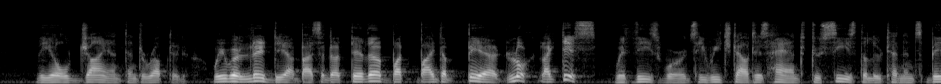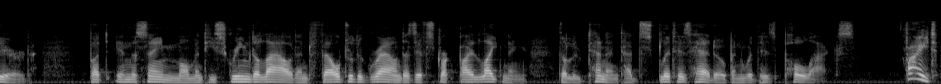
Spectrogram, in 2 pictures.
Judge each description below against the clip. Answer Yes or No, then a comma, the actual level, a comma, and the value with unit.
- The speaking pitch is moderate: No, low, 105 Hz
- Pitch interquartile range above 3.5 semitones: Yes, average, 4.1 semitones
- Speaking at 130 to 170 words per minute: No, average, 190 wpm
